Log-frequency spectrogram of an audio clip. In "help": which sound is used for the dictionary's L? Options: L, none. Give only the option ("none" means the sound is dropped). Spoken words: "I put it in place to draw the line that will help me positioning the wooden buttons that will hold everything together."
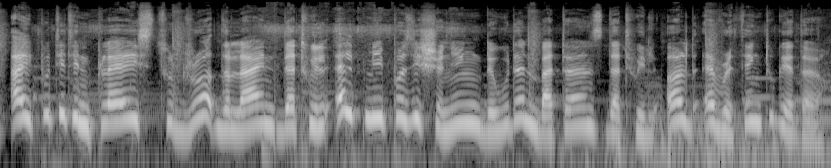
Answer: L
